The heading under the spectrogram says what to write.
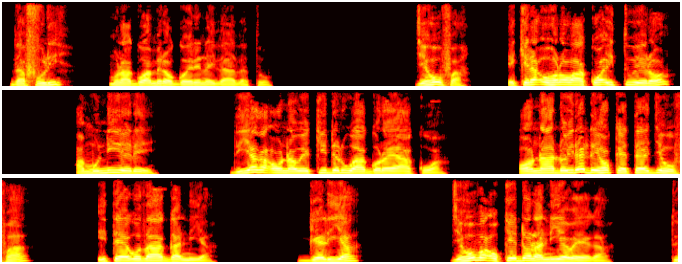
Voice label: psalms, gikuyu drama; bible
